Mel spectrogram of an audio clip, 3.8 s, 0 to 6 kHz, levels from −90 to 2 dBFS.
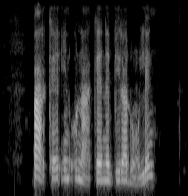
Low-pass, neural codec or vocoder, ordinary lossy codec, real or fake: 5.4 kHz; none; Opus, 24 kbps; real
